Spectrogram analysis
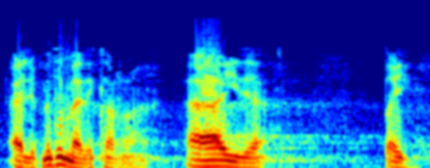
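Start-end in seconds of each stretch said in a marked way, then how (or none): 1.4-2.0 آ إذا with a long aa between the hamzas; inserted alif. Shown as a demonstration. Teacher demonstrating the inserted alif, long aa in آ إذا. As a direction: stretch the first vowel of آ إذا before idha. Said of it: "بين الهمزتين تدخل ألف".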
